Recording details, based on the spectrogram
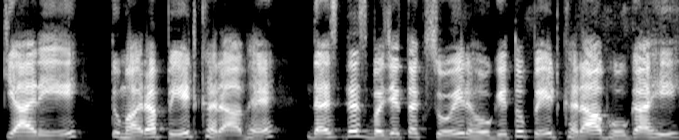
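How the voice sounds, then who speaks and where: A woman's voice: mid-range voice, normal speed, fairly bright tone, lightly acted. A woman voicing a bossy but caring older mother-in-law in a cartoon family drama, scolding and commanding.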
